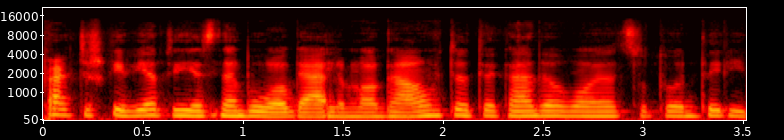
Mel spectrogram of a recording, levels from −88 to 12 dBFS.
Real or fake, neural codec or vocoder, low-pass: fake; codec, 44.1 kHz, 2.6 kbps, SNAC; 14.4 kHz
